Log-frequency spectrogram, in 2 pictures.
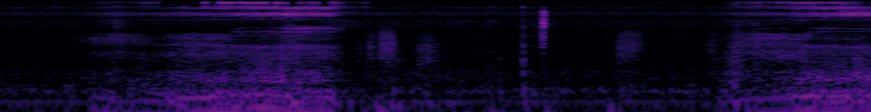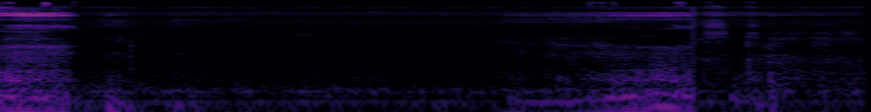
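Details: A Samoyed dog snoring: three long, low rumbling snores, each lasting over a second and coming about every three seconds, with soft, quiet breathing between them and a faint steady background hum.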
